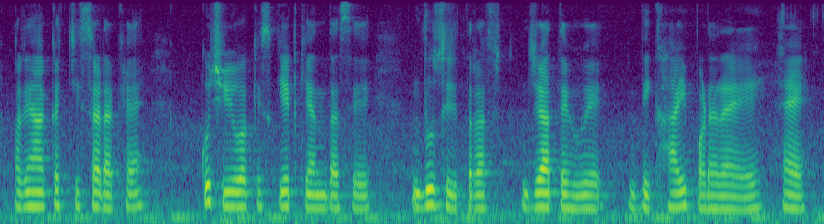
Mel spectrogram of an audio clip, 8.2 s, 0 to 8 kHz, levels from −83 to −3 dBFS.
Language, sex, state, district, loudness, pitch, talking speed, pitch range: Hindi, male, Bihar, East Champaran, -21 LUFS, 145 Hz, 145 wpm, 135-155 Hz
